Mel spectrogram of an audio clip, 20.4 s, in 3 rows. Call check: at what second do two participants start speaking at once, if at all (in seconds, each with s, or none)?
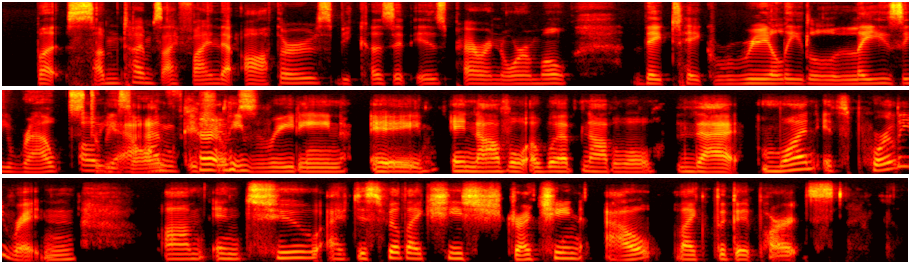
7.4 s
